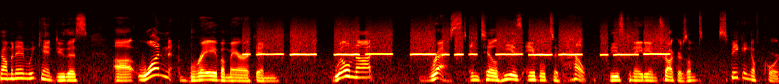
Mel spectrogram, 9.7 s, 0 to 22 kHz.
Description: Morse code, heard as a whistle, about 14 wpm, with speech in English. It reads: WMBOW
